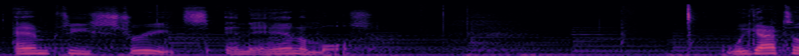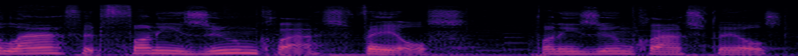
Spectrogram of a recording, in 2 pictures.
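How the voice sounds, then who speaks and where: A man's voice: fairly high pitch, slow, darkish tone. Wry young man reading over music. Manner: wry, off-the-cuff asides between scripted lines. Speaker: content creator reading own script. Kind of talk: informal table read of a comedy script.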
